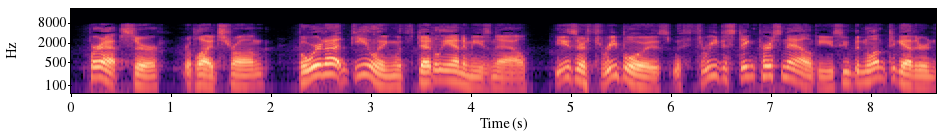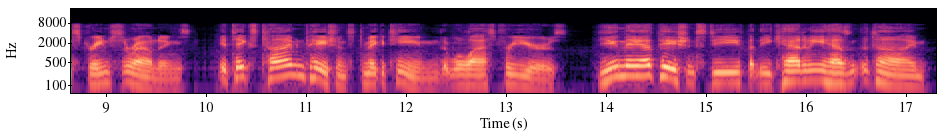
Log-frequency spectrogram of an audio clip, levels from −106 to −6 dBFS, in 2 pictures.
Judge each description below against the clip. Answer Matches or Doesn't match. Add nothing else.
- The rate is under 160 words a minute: Doesn't match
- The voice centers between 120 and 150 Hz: Matches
